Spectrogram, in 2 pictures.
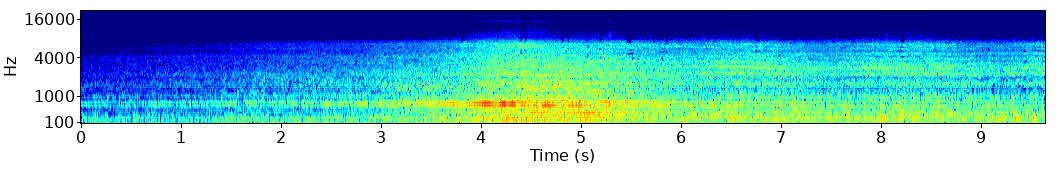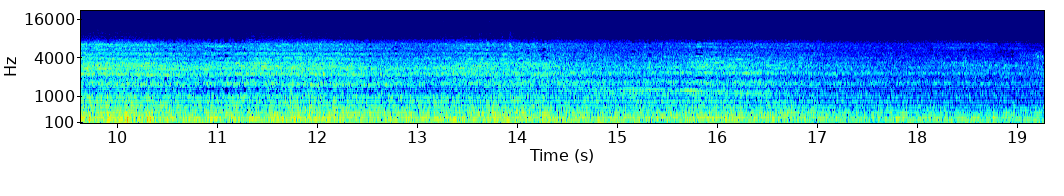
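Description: Siemens Vectron electric locomotive hauling a passenger train through a station at speed. It is loudest as the locomotive passes about four seconds in, its whine dropping in pitch. The coaches then roll by with a steady rumble and light wheel clicks that slowly fade.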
